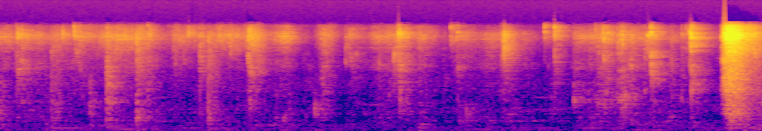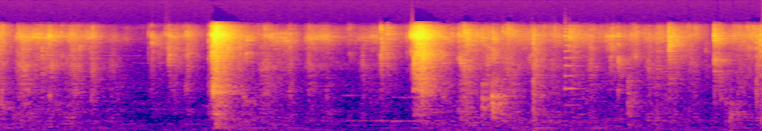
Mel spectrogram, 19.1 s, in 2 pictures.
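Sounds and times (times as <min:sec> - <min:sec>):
wet chewing and smacking: 0:00.0 - 0:19.0
crisp crunch of papad: 0:09.0 - 0:09.8.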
